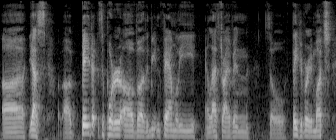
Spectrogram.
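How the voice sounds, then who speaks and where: A man's voice: on the low side, normal speed, fairly bright tone. A man hosting a podcast in a casual, somewhat hesitant and apologetic way, with informal introductions. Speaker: podcast host. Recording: dull lo-fi voice recording.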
